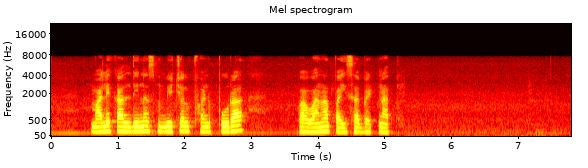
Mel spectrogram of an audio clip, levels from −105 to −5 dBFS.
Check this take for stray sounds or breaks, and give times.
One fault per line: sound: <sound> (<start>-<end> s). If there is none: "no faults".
no faults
